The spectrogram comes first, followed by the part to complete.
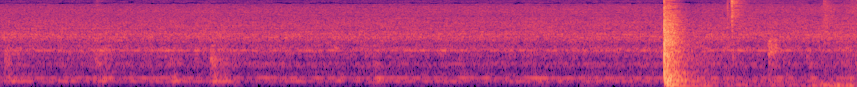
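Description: A drinking glass set down on a wooden tray, one sharp knock about three seconds in with a smaller click just after, over quiet room hum.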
